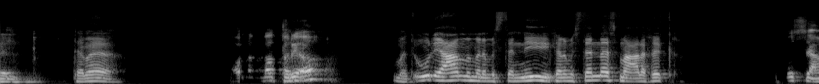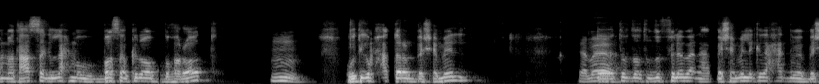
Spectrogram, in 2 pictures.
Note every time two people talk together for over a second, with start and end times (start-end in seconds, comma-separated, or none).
none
